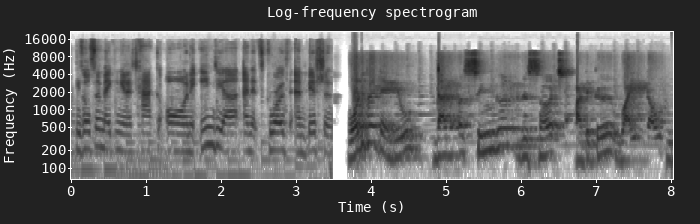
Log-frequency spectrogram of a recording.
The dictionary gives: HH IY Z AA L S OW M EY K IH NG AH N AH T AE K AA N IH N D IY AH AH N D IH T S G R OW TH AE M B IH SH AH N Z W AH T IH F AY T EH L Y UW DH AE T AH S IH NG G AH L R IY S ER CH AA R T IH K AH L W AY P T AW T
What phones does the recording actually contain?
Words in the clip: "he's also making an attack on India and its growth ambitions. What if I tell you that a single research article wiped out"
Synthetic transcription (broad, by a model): HH IY Z AA L S OW M EY K IH NG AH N AH T AE K N IH N D IY AH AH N IH T S G R OW TH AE M B IH SH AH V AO T IH F AY T EH L Y UW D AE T AH S IH NG G AH L R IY S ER CH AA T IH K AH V AY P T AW T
